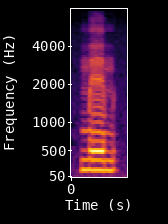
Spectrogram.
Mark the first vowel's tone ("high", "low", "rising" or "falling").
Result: low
